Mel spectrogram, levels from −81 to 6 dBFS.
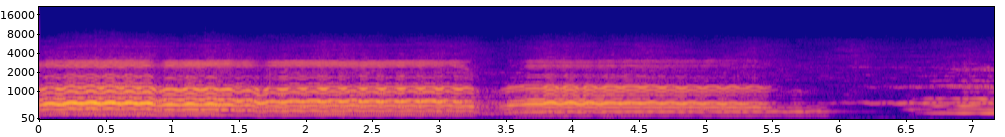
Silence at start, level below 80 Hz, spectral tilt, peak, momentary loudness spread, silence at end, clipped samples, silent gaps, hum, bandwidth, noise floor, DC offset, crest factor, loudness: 0 s; -78 dBFS; -5 dB/octave; -2 dBFS; 18 LU; 0 s; under 0.1%; none; none; 7.4 kHz; -44 dBFS; under 0.1%; 16 dB; -18 LUFS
